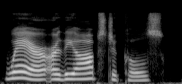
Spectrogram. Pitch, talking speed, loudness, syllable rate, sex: 235 Hz, 130 wpm, -16 LUFS, 5.1 syllables/s, female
